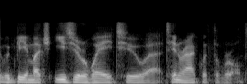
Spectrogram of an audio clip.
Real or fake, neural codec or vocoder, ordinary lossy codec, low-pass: fake; codec, 16 kHz, about 1 kbps, DyCAST, with the encoder's durations; AAC, 48 kbps; 7.2 kHz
